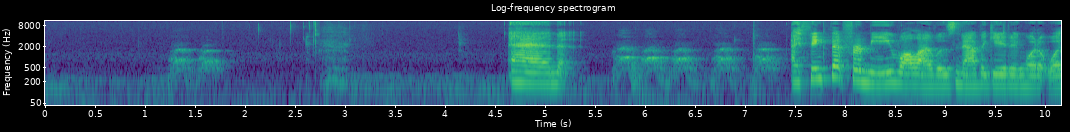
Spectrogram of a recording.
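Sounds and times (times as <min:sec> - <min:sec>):
low steady room hum: 0:00.0 - 0:10.1
dog barking: 0:01.2 - 0:01.9, 0:05.7 - 0:07.4
speech: 0:04.7 - 0:05.4, 0:07.5 - 0:10.1.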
